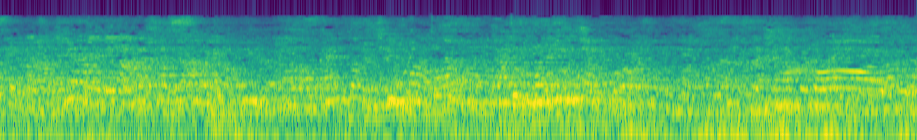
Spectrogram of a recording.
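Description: A young woman speaks calmly and clearly close to a microphone.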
